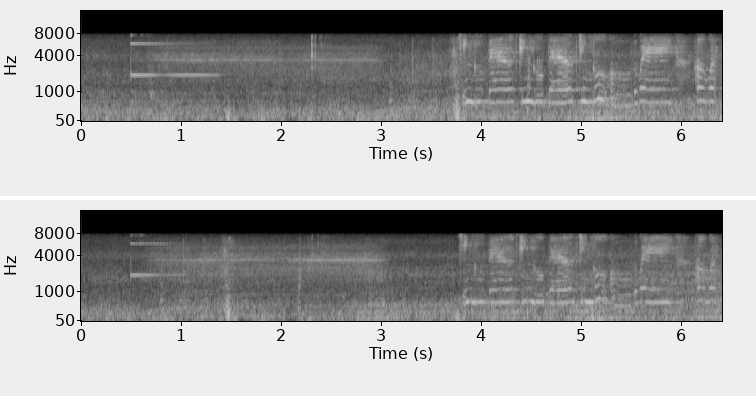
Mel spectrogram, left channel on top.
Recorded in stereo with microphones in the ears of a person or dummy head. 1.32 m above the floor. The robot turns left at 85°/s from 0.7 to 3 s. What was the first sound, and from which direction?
A bell, 170° left.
